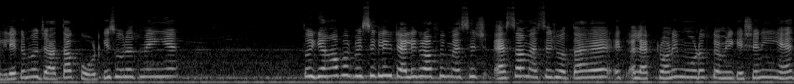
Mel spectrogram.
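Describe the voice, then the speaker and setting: In this law lecture, a woman with a Pakistani accent and a high-pitched voice switches between Urdu and English legal terms, going over points again in different words to teach them. A slight hiss or hum is audible.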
